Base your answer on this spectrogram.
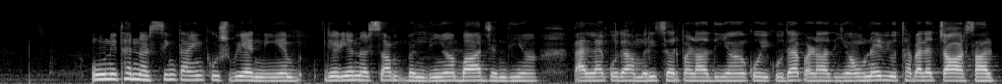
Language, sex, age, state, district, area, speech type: Dogri, female, 18-30, Jammu and Kashmir, Samba, rural, spontaneous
